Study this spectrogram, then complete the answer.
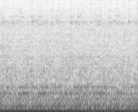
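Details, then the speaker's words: Cheap Copart car idling after a week sitting, with oxygen sensor removed: steady low idle with deep uneven burble, owner says the grumble is from the removed oxygen sensor; car needs a new catalytic converter; exhaust grumble at idle. "now remember the video I did on I did remove the oxygen sensor that's why there's a grumble okay she needs a new cat lots of my cars need new catalytic converters"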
